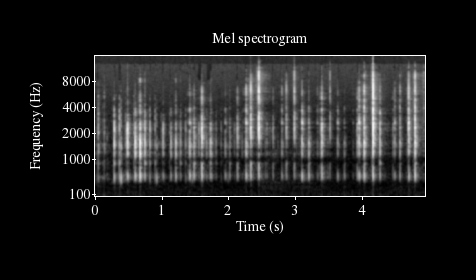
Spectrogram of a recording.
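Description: A closed, small, hollow hard-shell glasses case is held and rapidly tapped with long nails on its top surface, with an echo effect added to the audio. It makes a quick, uneven run of crisp, hollow clicks, bright and light with almost no low end, each snapping off almost at once. Some taps land harder and sharper than others.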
